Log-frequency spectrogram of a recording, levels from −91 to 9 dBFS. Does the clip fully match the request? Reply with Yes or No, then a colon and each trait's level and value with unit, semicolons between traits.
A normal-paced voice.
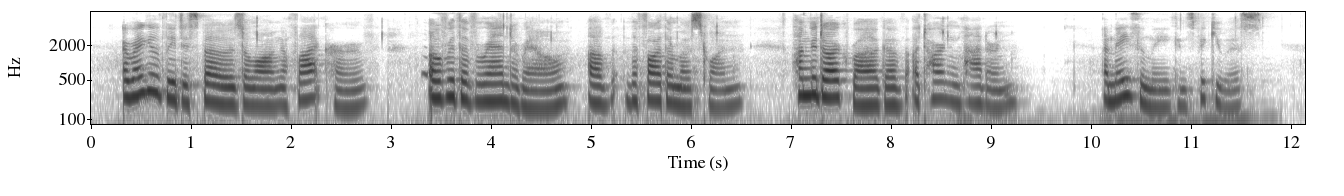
No: slow, 120 wpm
